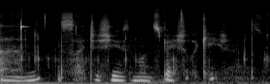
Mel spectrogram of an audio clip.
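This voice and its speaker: A soft-spoken voice with a Scottish accent over noticeable background noise. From Scotland. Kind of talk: ASMR personal attention, object triggers.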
